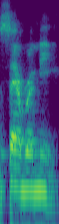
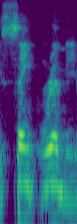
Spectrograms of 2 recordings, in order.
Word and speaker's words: St-Rémy: XO it looks it they pronounce it San Remi in English we're English we say Saint Remy right we would say Saint Remy because we English speakers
